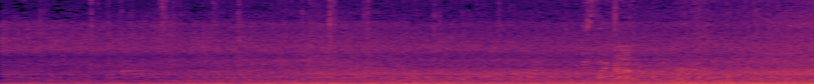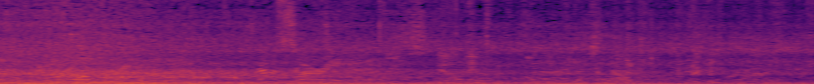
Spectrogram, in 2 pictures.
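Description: Footsteps walk on a paved street.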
